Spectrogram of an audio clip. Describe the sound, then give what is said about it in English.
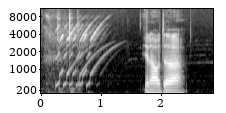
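A video game's 'can't do that' error sound effect from an RPG Maker game: a quick run of several rising, bouncy chirping sweeps that fades away. A short moment of someone talking follows. “the can't do that sound.”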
